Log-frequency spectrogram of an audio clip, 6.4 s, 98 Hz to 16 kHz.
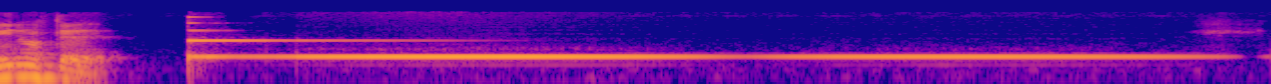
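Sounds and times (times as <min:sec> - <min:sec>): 
speech: 0:00.0 - 0:00.6
quartz singing bowl ringing tuned to C: 0:01.0 - 0:06.3.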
